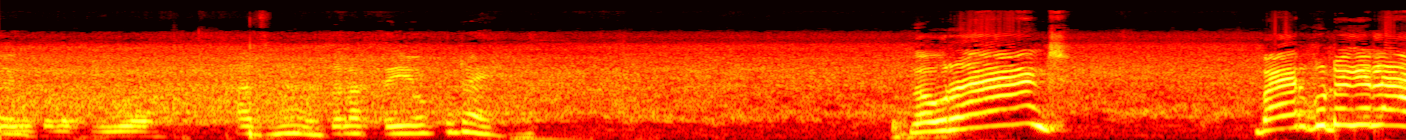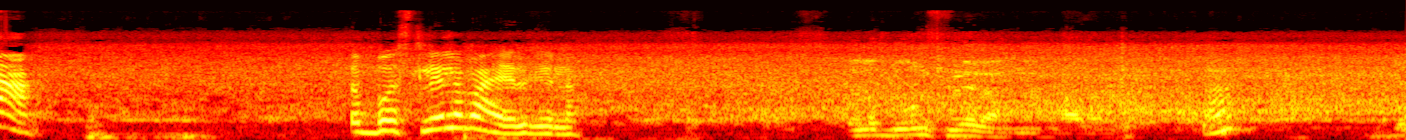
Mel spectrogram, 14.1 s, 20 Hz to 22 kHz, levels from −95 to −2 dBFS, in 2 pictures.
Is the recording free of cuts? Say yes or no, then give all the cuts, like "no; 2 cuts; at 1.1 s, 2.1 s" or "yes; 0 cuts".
yes; 0 cuts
